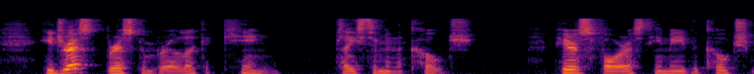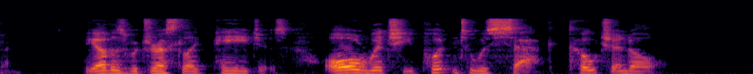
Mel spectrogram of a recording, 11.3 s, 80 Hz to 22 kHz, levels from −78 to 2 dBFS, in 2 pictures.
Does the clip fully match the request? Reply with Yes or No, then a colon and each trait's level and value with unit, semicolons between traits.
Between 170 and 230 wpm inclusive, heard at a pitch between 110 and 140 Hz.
Yes: average, 175 wpm; low, 135 Hz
